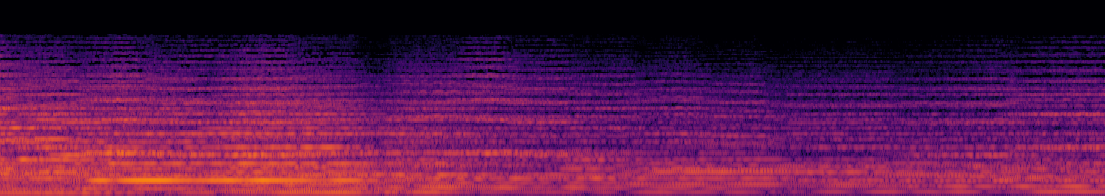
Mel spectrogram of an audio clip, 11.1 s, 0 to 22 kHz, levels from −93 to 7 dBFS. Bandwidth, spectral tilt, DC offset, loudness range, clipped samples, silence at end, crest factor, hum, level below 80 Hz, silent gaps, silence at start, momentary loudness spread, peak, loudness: 10 kHz; -6.5 dB/octave; under 0.1%; 13 LU; under 0.1%; 0 s; 14 dB; none; -48 dBFS; none; 0 s; 16 LU; -16 dBFS; -30 LUFS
